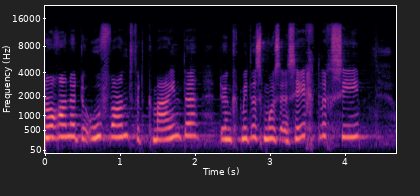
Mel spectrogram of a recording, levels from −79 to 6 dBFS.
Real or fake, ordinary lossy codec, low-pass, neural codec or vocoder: real; none; 14.4 kHz; none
